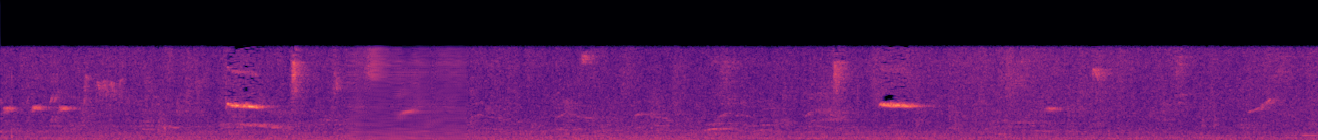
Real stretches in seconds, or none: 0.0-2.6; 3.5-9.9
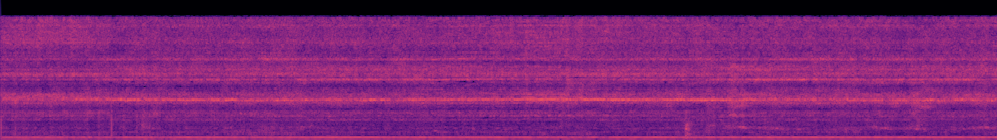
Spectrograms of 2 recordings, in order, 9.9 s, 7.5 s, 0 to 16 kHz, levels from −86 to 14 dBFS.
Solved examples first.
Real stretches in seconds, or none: 3.2-4.2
